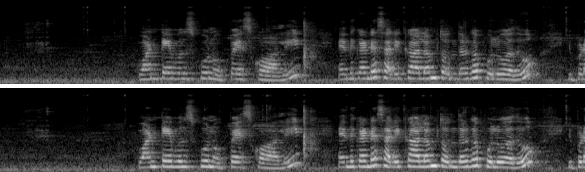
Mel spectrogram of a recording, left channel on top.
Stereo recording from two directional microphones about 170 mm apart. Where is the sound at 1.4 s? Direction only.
45° right (ahead or behind).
